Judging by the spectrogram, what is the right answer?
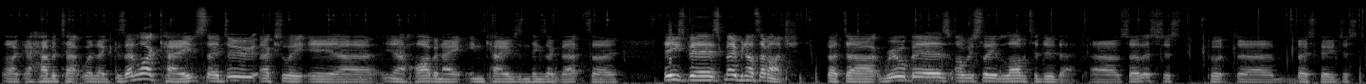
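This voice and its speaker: A man's voice: mid-range voice, moderate pace, a little hiss or hum. A man hosting a casual gaming video, narrating his building as he goes in a chatty, rambling way with many restarts. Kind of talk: casual gameplay commentary.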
